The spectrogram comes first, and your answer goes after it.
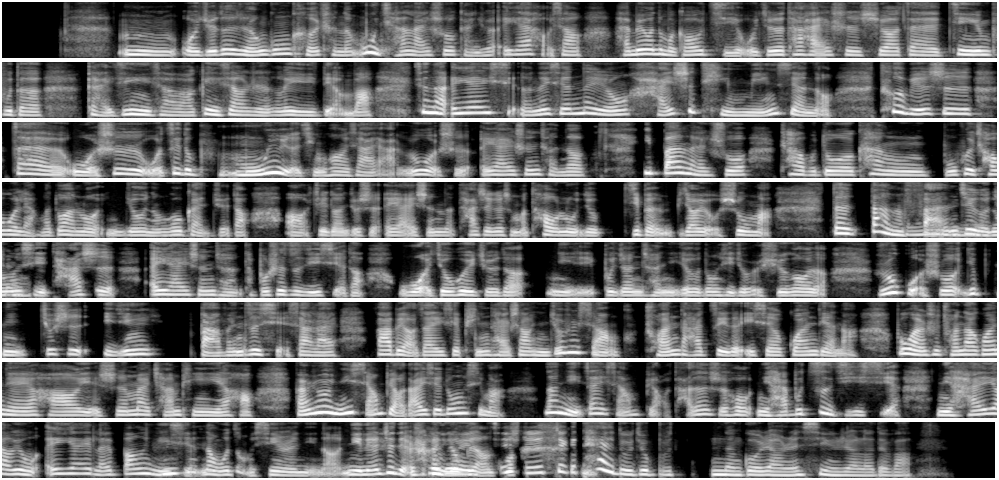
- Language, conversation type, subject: Chinese, podcast, 在网上如何用文字让人感觉真实可信？
- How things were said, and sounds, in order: laugh; laughing while speaking: "事儿你都"; teeth sucking; sniff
